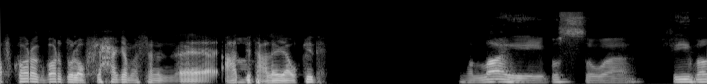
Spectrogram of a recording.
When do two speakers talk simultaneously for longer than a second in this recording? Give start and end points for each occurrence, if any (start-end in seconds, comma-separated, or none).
none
